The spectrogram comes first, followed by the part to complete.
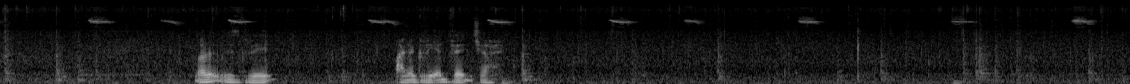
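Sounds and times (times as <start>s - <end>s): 
steady patter-like hiss: 0.0s - 11.3s
wrens chirping near a small bird feeder house: 0.6s - 5.3s, 6.0s - 7.2s, 7.9s - 8.4s, 10.6s - 11.2s
speech: 2.0s - 2.9s, 4.0s - 5.0s.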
